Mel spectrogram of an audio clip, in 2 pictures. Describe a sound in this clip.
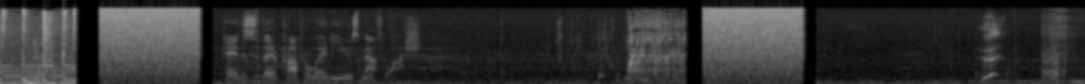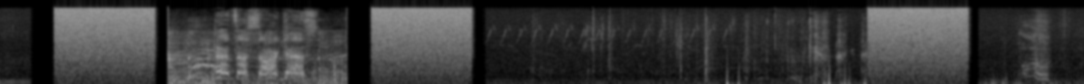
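Loud static hisses in short bursts.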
